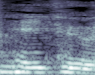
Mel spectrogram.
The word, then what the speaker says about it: Hetu: Hetu. – Oh. Hetu. – I don't know the spelling, so I'm probably going to need to... I can blast it off with it. – Yeah, Hetu is root. H-E-T-U. Prabhava. P-R-A-B-H. Long A-V-A. Prabhava. Hetun. H-E-T-U-N. – Hetun. – H-E-T-U-N.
